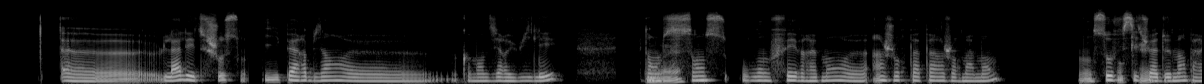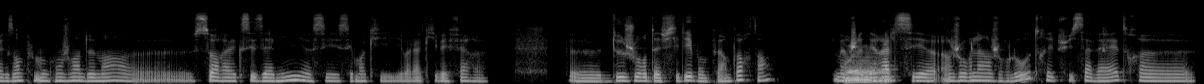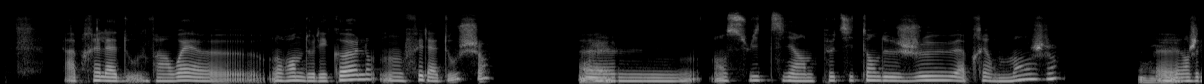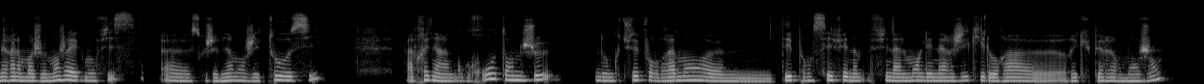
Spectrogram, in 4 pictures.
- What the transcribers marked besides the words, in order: stressed: "hyper"; tapping; stressed: "gros"
- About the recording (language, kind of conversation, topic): French, podcast, Comment se déroule le coucher des enfants chez vous ?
